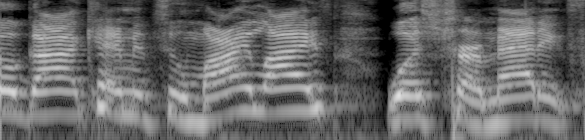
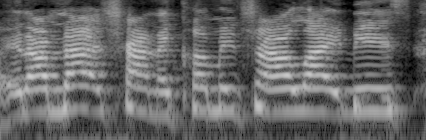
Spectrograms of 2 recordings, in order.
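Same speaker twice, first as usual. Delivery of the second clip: raised, urgent preaching voice; 5 semitones higher than usual. Acted. Preacher urging parents to hear their kids, raised and urgent. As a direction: preach it higher to wake the crowd up. Preaching to the crowd about healing.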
